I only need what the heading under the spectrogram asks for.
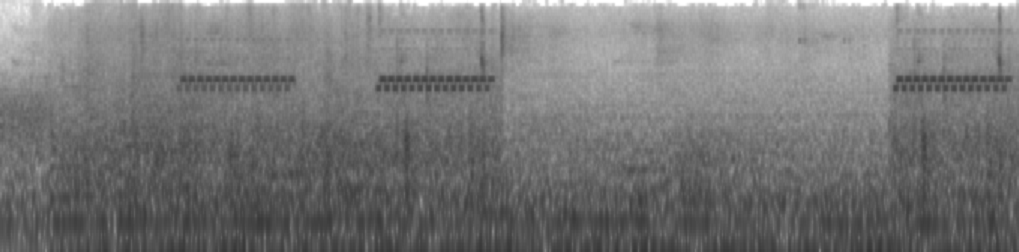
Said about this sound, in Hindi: आपका फोन बज रहा है। हाँ, मेरा ध्यान नहीं था।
